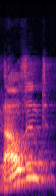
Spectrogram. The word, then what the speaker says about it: thousand: And remember, in thousand, the first vowel sound is similar to towel. And the S is pronounced like Z, as if it were zend, not like send or sand.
